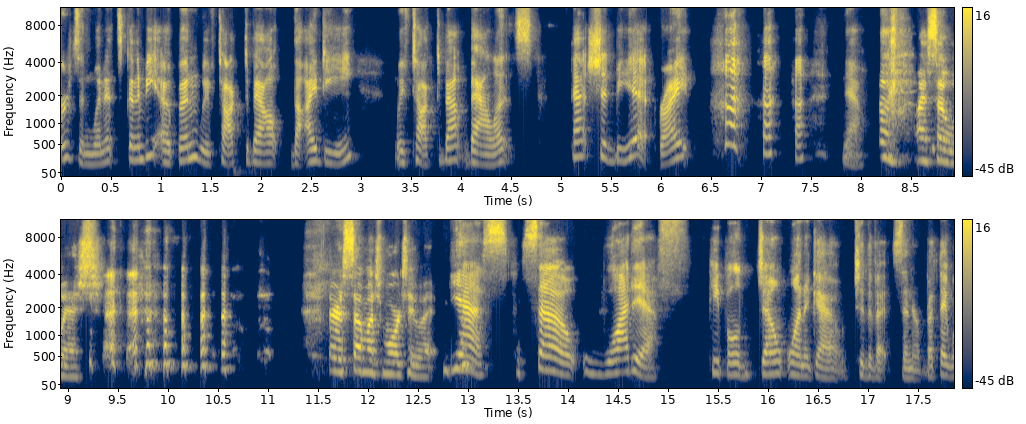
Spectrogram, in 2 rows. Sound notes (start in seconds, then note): 6.6 laughs; 9.1 both laugh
